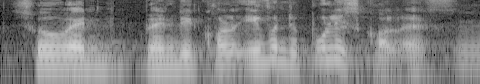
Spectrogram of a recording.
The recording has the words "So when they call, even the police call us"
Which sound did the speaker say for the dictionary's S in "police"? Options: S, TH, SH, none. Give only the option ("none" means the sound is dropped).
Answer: S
